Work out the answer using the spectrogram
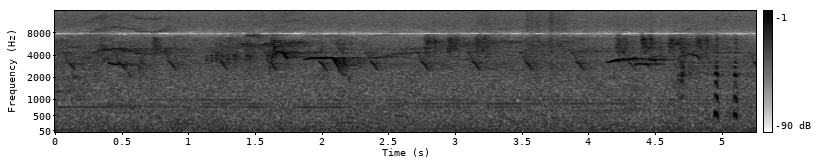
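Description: Small birds chirping over steady outdoor background noise: a run of short, quick down-sliding chirps with a few longer whistled notes. A few louder, short calls come in near the end.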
